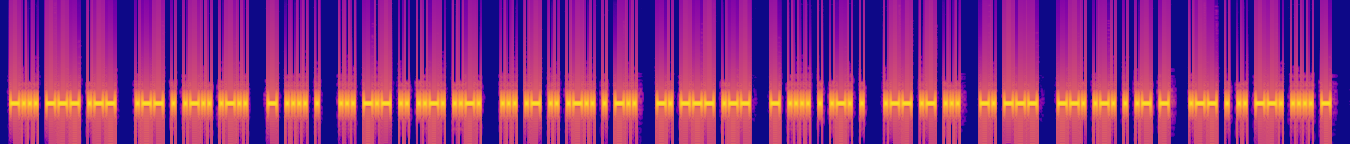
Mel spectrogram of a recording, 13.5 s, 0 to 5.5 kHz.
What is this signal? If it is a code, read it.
Morse code, heard as a keyed tone, about 40 wpm, 600 Hz. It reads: BOW WELL THE SKIFF SAILED NOW THERE WAS NO GREAT WEIGHT
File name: the old man and the sea 2 40wpm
